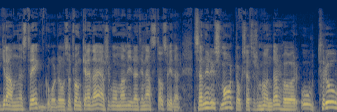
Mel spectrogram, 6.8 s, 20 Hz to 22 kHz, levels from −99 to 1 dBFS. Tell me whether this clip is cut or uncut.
cut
